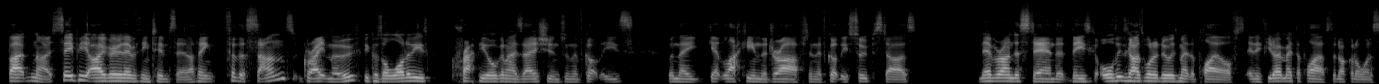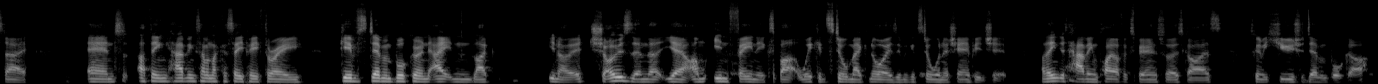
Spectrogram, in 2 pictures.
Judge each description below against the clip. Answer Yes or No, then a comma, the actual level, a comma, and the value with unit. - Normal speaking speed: No, fast, 265 wpm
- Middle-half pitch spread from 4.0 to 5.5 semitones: No, average, 3.4 semitones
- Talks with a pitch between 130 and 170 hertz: Yes, low, 135 Hz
